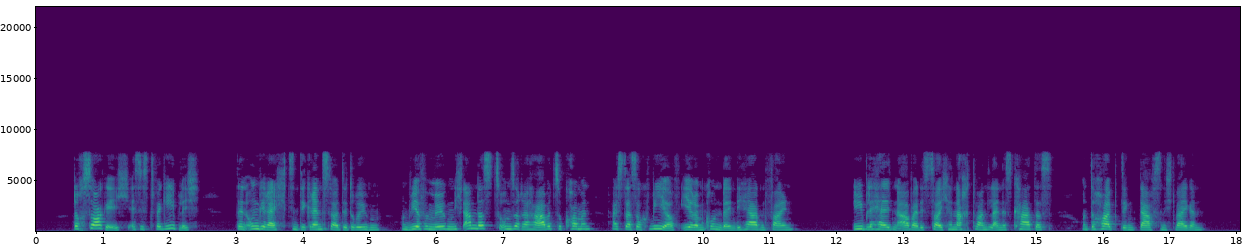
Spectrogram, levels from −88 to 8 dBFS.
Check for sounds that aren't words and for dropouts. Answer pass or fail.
pass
